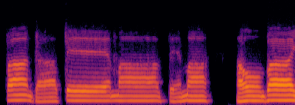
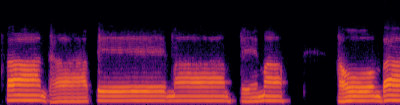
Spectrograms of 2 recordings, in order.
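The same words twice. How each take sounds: First: The spelling is recited at a very fast speed. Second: The spelling is recited at a moderate speed. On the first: "Now spelling still faster" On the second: "let's spell a little bit faster"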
